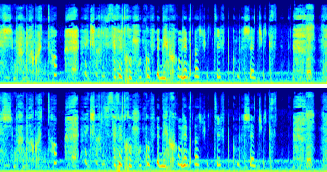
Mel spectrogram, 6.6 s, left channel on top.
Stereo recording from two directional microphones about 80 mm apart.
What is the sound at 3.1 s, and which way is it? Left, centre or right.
Speech, centre.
